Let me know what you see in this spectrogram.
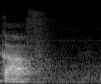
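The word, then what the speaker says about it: كاف: अक्षर का नाम है काफ इसका उच्चारण हिंदी के क जैसा क क जैसा है तो अब आइए शब्द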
